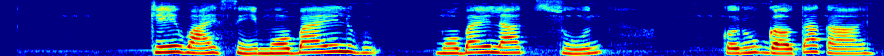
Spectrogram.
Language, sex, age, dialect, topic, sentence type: Marathi, female, 18-24, Southern Konkan, banking, question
